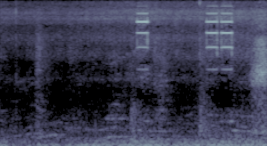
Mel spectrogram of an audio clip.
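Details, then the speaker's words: Several short high electronic beeps from a DIAGNOdent laser caries detector held to a dried non-restored anterior tooth to zero-calibrate it to the patient; device calibration beeps. "So you'll hold it to the tooth and you'll wait till you hear beep beep beep."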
